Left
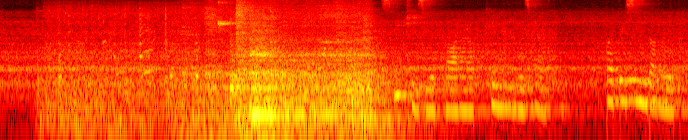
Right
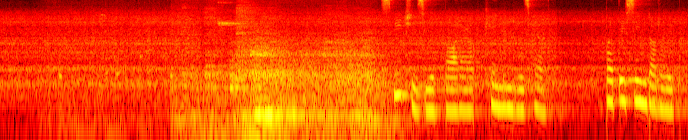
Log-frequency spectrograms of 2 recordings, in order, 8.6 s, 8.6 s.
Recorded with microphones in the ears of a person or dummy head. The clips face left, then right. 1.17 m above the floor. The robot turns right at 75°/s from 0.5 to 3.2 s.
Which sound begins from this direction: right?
A woman speaking, at 4.8 s.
